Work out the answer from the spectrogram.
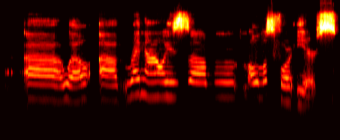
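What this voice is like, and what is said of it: Italian accent. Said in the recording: “you have an incredible uh, accent ... I'm from Italy.”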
